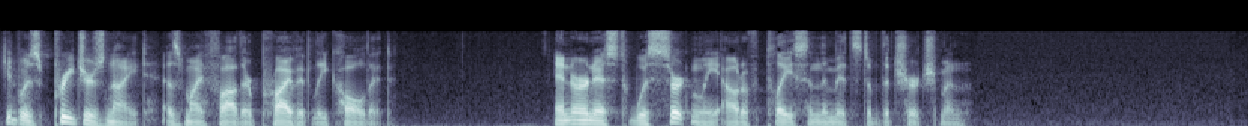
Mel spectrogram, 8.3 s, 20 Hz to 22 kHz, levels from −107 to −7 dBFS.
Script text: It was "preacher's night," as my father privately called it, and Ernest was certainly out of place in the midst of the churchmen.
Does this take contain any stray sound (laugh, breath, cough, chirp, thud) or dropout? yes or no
no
